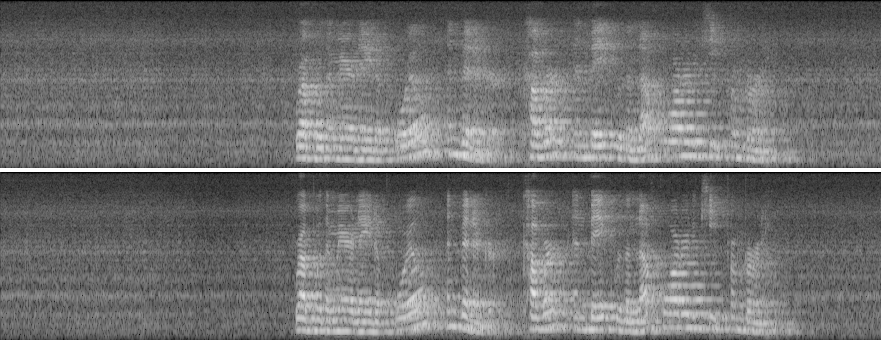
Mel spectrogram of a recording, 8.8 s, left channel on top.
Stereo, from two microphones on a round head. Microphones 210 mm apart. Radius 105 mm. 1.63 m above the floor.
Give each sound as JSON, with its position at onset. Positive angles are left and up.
{"t": 3.0, "sound": "a woman speaking", "side_deg": -65, "distance_m": 1.2}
